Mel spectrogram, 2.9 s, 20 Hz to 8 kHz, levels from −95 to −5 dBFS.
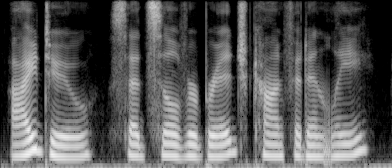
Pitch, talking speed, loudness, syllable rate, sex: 170 Hz, 100 wpm, -20 LUFS, 4.2 syllables/s, female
